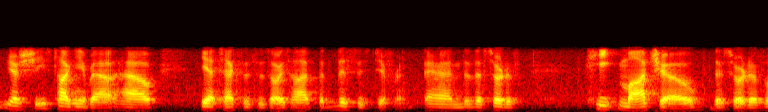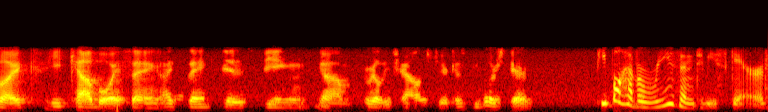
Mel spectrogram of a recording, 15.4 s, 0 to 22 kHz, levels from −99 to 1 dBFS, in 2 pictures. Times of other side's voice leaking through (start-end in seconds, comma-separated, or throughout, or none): 13.84-13.88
